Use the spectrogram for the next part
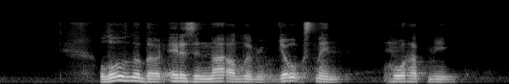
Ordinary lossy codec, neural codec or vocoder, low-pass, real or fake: MP3, 96 kbps; codec, 16 kHz, 0.5 kbps, FunCodec, trained on LibriTTS, 25 frames a second; 7.2 kHz; fake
